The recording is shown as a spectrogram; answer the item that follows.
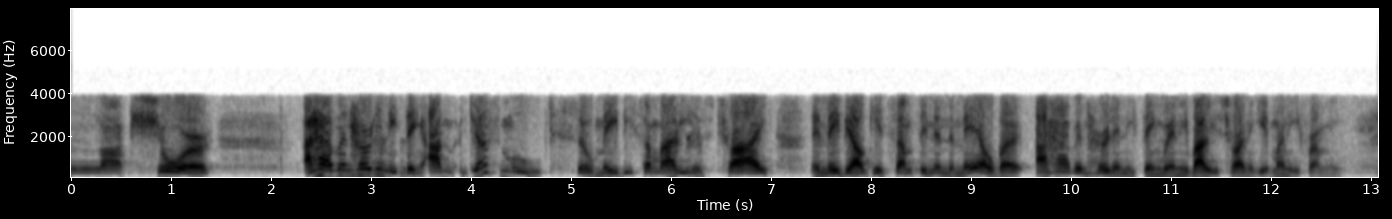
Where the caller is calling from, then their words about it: Irvine, California, United States; I'm calling from Irvine, California.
